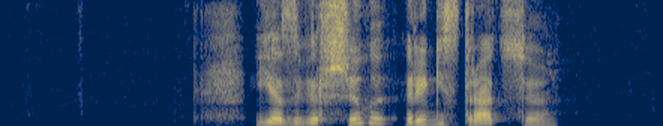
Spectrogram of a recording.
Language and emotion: Russian, neutral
